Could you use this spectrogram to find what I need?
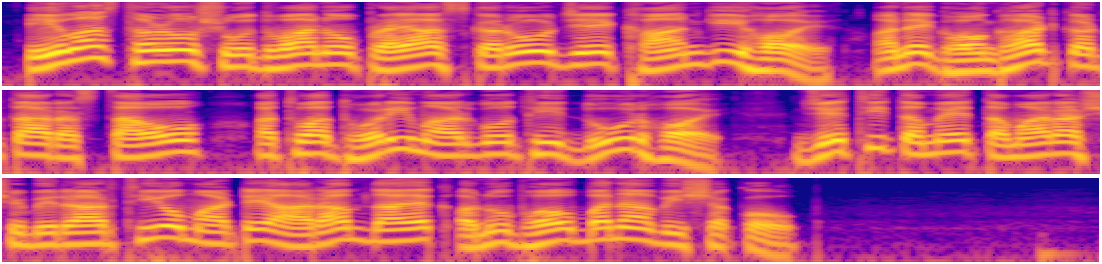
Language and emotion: Gujarati, neutral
